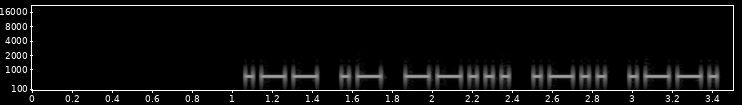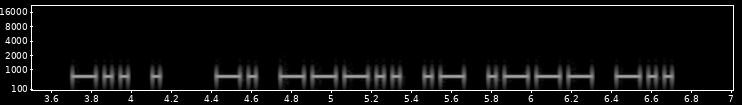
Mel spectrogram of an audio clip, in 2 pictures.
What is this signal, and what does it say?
Morse code, heard as a keyed tone, about 30 wpm, 700 Hz. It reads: WA7LP DE N8AJD
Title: USA Callsign DE Callsign - 5 Characters - 30wpm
